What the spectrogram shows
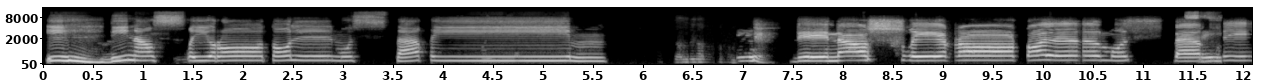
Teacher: Huruf H, walaupun dia bersukun, tapi nggak nyampe ke dada.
